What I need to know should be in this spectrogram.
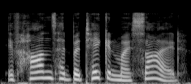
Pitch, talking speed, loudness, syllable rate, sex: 240 Hz, 220 wpm, -16 LUFS, 4.6 syllables/s, female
